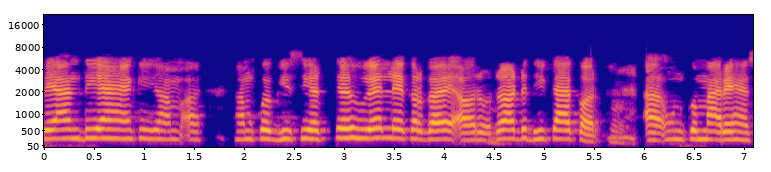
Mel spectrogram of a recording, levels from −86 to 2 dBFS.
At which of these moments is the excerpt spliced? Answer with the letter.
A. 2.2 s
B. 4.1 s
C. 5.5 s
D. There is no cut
D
